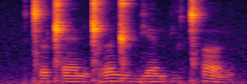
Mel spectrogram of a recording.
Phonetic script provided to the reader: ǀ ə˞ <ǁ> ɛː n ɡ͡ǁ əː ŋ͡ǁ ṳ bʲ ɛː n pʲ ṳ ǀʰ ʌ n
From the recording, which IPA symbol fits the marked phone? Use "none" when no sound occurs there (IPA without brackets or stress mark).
ǁ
